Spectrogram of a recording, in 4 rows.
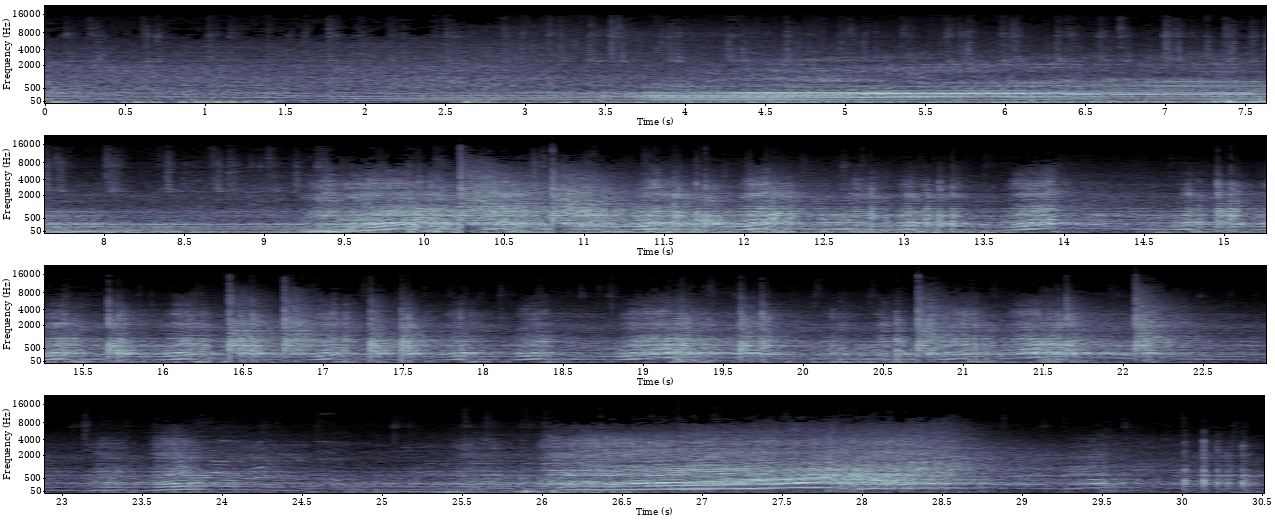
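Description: Audi RS3 8V Sportback's turbocharged five-cylinder engine through Audi's factory sport exhaust, revving hard. It rises in pitch as the car pulls, then gives a long run of revs with sharp crackles under a concrete underpass, and a rising pull away near the end.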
